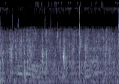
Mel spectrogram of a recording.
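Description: Duck meat sears in a hot pan, giving a steady, dense sizzle and crackle with small pops, close but moderately quiet and continuous throughout.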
